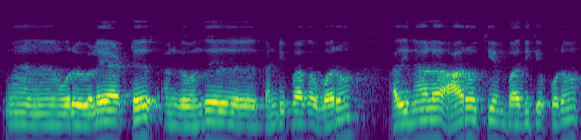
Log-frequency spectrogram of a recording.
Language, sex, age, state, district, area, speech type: Tamil, male, 45-60, Tamil Nadu, Salem, urban, spontaneous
